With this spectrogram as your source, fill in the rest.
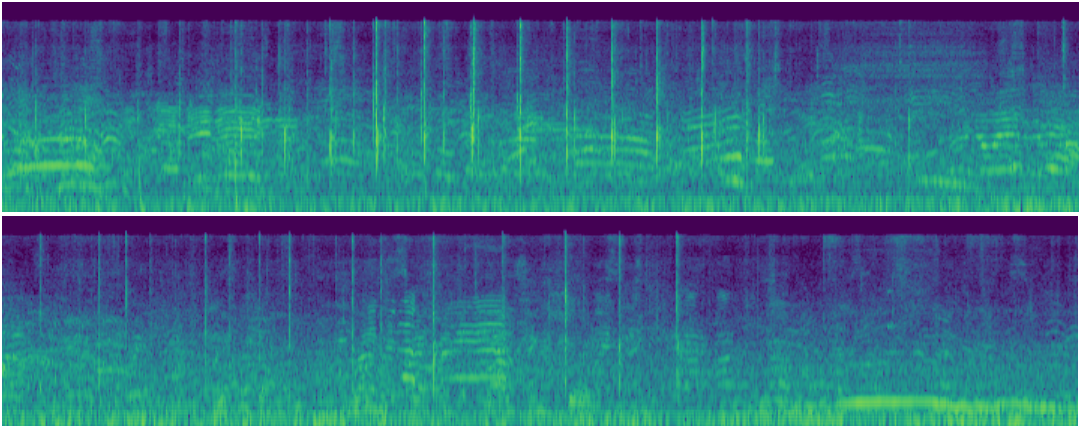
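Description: Young players shout and cheer across an open field outdoors.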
